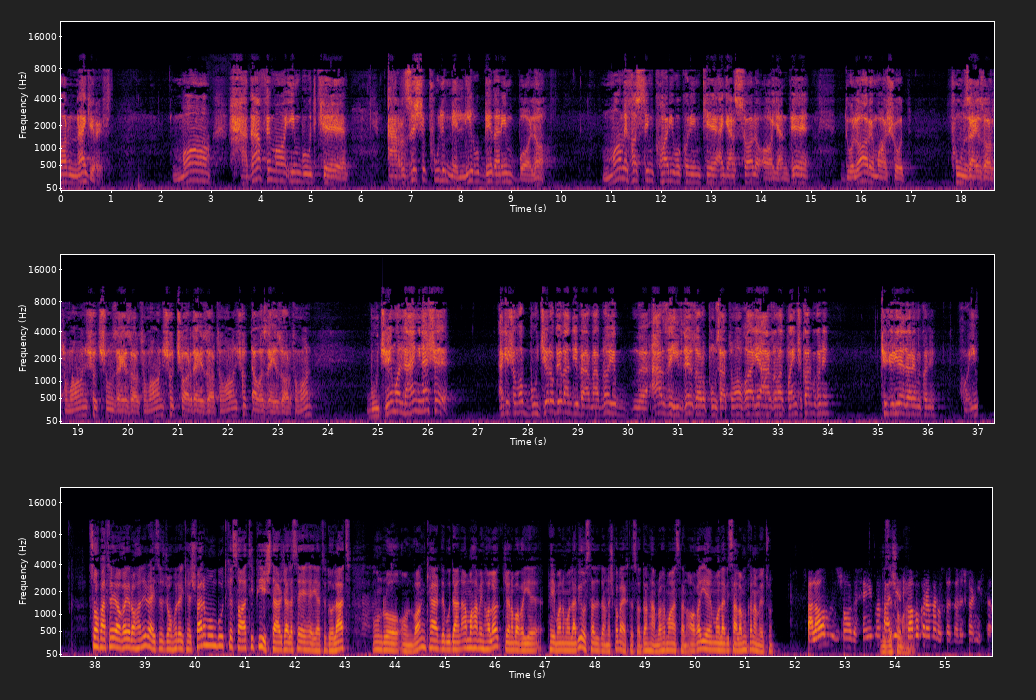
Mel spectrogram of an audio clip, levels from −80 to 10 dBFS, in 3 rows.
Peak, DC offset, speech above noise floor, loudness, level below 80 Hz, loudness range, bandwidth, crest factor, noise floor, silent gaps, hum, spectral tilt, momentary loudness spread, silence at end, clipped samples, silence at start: 0 dBFS; under 0.1%; 29 dB; -17 LUFS; -48 dBFS; 4 LU; 11.5 kHz; 20 dB; -48 dBFS; none; none; -3 dB/octave; 13 LU; 0 s; under 0.1%; 0 s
